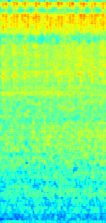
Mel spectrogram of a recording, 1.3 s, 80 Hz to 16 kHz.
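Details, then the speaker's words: Mercedes-Benz W212 M271 at idle, oil level full: quick light ticking from the top end as the hydraulic lifters knock again; the owner suspects antifreeze entering the oil, having seen greenish foam under the cap. "ма с гидравлическими толкателями клапанов снова возникла. Они снова начали стучать. Вот так, по сути, они и гремят."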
